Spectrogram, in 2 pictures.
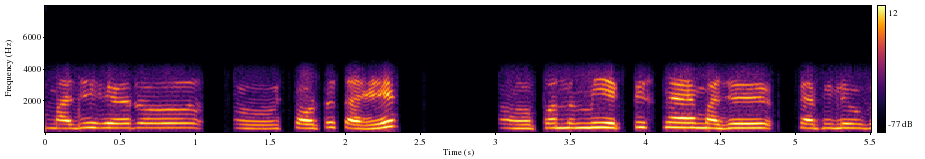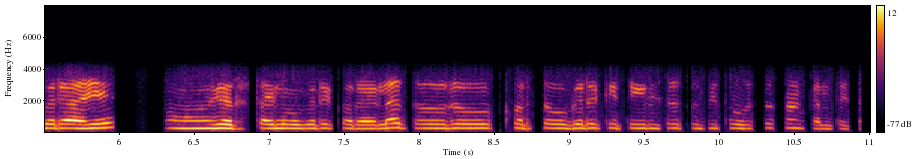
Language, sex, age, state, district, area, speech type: Marathi, female, 18-30, Maharashtra, Thane, rural, conversation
